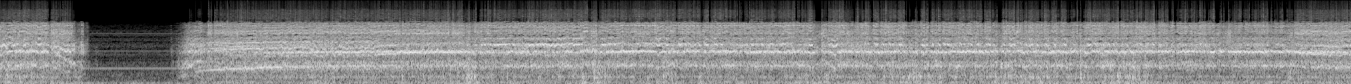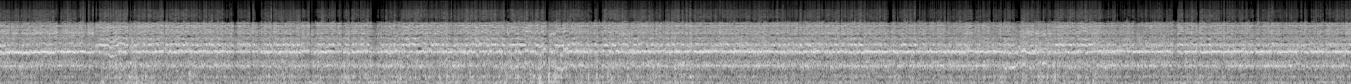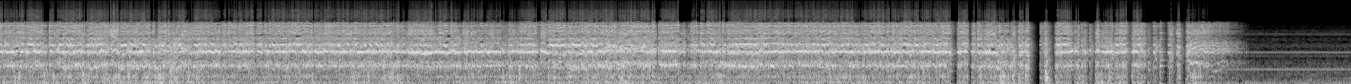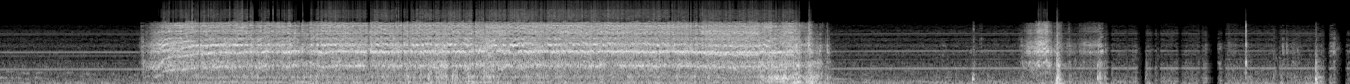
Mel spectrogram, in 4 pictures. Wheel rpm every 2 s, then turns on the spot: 110, 170, 220, 230, 230, 230, 230, 230, 230, 230, 240, 230, 230, 230, 230, 230, 240, 230, 230, 110, 0, 170, 230, 230, 70, 10, 0.
0-2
